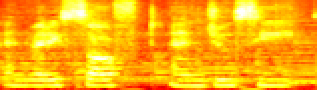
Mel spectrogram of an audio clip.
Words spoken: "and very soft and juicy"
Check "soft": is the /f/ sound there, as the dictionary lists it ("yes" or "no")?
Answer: yes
